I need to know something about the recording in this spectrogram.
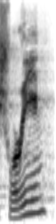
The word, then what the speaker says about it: Schwerin: Ours is Bishop Dan Schwerin, rhymes with tangerine.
